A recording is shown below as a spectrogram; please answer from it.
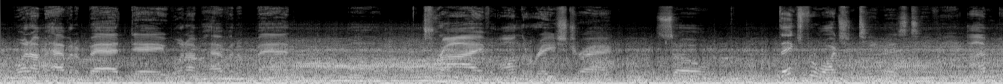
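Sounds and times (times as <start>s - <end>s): racing car engine: 0.0s - 10.0s.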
